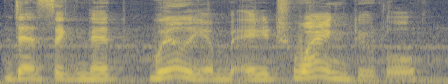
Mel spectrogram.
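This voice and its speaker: A woman's voice: fairly low pitch, moderate pace, a little mellow, soft background music. Woman voicing a glitching clockwork robot. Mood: flat mechanical. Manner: clipped, repetitive machine announcements. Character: glitching clockwork machine, stuck in error loops. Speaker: game master. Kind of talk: narrating a tabletop game.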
